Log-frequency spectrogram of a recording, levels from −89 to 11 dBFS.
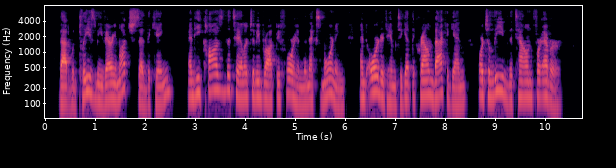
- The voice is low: Yes, low, 130 Hz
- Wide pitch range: No, average, 4.0 semitones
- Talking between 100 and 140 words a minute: No, fast, 205 wpm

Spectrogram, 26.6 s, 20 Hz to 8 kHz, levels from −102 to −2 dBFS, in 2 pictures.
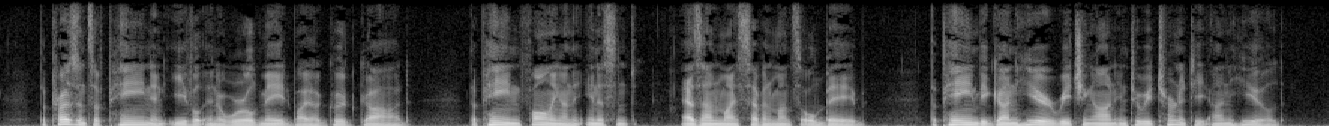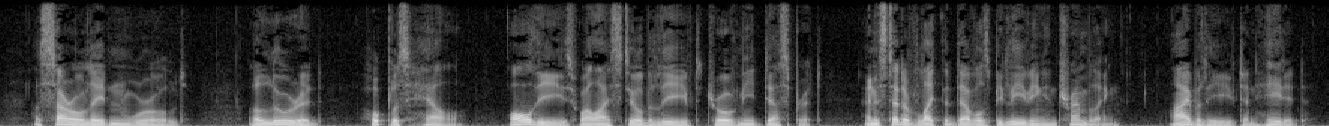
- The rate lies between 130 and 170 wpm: Yes, average, 150 wpm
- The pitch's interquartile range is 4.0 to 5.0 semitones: No, average, 3.6 semitones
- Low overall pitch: Yes, low, 100 Hz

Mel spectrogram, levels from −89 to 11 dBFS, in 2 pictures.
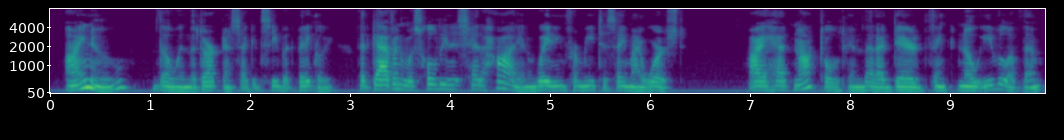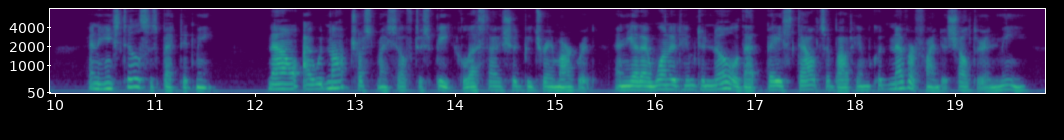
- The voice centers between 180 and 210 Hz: No, medium, 140 Hz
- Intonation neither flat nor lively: Yes, average, 3.4 semitones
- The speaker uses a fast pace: Yes, fast, 230 wpm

